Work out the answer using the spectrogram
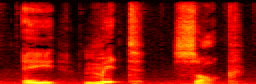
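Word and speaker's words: Amitsoq: and I didn't know how to pronounce Amasoc. And basically, what it's like, you say, you pronounce it like a mitt sock.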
